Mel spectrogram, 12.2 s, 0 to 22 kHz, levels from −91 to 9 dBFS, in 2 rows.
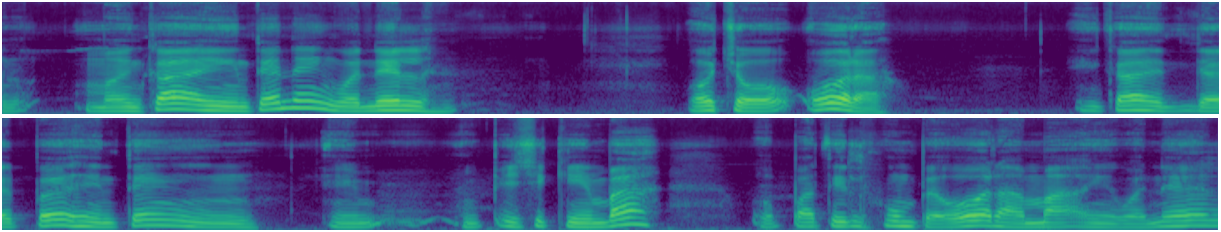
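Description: No technical faults can be heard at any point in the recording, and the signal stays steady and intact throughout.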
